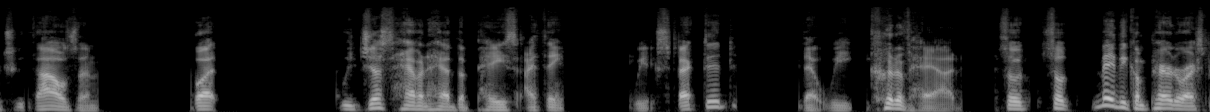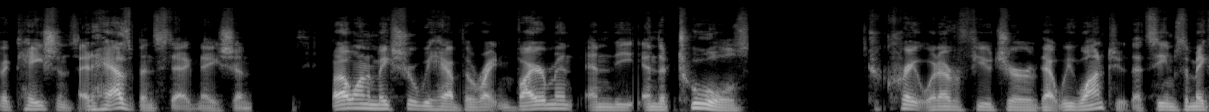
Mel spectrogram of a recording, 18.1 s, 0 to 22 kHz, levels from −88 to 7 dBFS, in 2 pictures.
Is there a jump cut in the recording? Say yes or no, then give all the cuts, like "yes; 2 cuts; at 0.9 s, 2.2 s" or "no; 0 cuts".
yes; 2 cuts; at 9.7 s, 11.3 s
